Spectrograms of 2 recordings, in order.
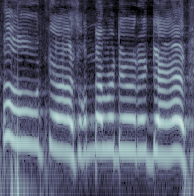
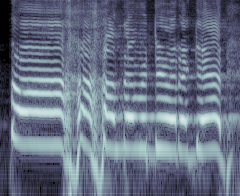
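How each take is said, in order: First: Put-on high, contrite little girl voice; remorseful little girl. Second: High, loud, giggling promise; laughing promise. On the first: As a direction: play the sorry daughter. Daughter instantly repents. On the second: Retold or imitated. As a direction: blurt it out through a laugh. Sister repents after dad's talk.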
